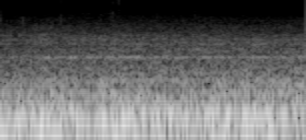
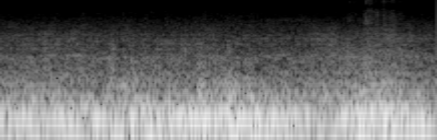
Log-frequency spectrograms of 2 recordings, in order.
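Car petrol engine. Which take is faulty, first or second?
first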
